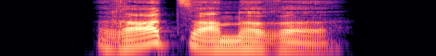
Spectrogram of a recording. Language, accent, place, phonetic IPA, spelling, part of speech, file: German, Germany, Berlin, [ˈʁaːtz̥aːməʁə], ratsamere, adjective, De-ratsamere.ogg
- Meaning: inflection of ratsam: 1. strong/mixed nominative/accusative feminine singular comparative degree 2. strong nominative/accusative plural comparative degree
